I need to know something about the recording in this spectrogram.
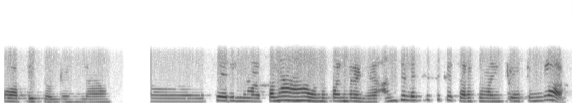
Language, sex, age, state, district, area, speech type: Tamil, female, 30-45, Tamil Nadu, Salem, urban, conversation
